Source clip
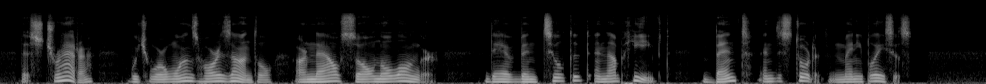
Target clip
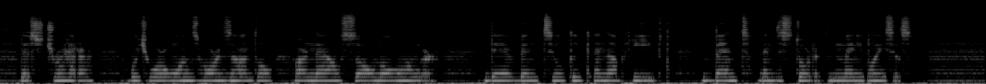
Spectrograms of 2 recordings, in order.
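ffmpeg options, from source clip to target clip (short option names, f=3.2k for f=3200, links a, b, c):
-af "afftfilt=real='hypot(re,im)*cos(PI*b)':imag='0':win_size=1024:overlap=0.75,aecho=1:1:7.4:0.96,acompressor=threshold=-45dB:ratio=4,volume=6.5dB"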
